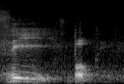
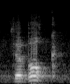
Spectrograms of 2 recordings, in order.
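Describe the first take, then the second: First: The word 'the' has a full, unreduced vowel. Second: The word 'the' has a reduced schwa vowel. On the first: The speaker calls it wrong. "You don't say the book" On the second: The speaker calls it right. "That's the schwa"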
